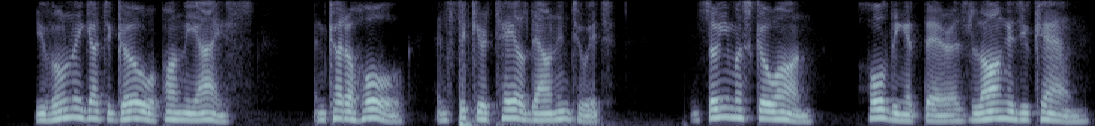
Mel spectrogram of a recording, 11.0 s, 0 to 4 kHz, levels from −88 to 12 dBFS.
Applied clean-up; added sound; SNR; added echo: neural mask model DeepFilterNet 3.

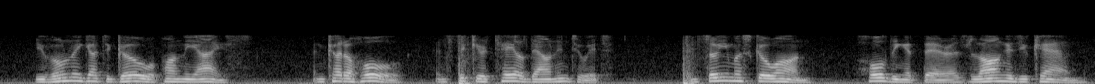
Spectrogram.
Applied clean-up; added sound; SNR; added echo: none; Car; 10 dB; none.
